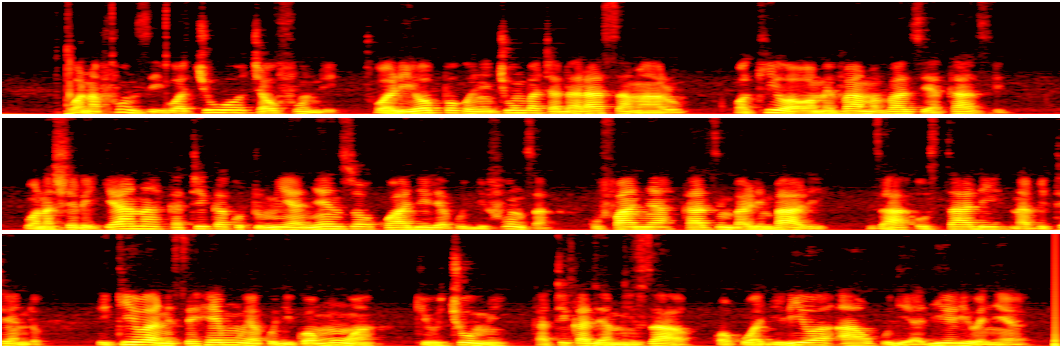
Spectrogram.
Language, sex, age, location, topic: Swahili, male, 25-35, Dar es Salaam, education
